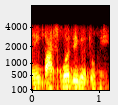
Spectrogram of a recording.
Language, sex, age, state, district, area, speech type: Marathi, male, 30-45, Maharashtra, Ratnagiri, urban, conversation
